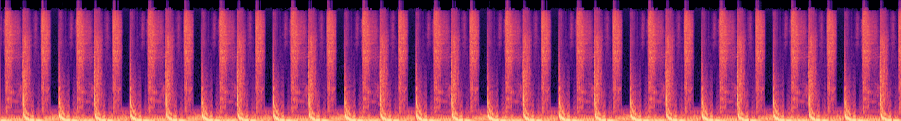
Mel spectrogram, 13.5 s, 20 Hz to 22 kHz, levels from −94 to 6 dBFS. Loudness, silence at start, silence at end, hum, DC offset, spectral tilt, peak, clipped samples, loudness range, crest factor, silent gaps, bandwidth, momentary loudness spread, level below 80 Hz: -7 LUFS; 0 s; 0 s; none; under 0.1%; -4 dB/octave; 0 dBFS; 0.7%; 0 LU; 4 dB; none; 17 kHz; 2 LU; -6 dBFS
